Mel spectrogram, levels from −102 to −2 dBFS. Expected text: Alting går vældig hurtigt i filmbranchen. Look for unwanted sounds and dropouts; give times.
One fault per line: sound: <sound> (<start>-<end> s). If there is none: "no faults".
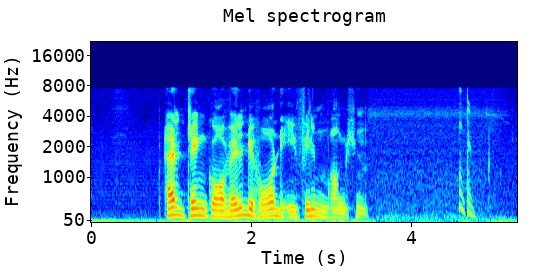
sound: chirp (4.6-4.8 s)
